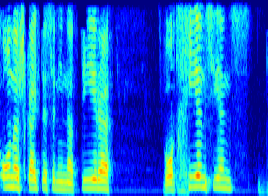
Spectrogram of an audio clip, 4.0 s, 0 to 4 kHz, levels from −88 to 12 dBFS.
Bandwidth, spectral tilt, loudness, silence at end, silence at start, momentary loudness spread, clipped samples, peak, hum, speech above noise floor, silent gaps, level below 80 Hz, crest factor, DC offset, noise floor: 4 kHz; -9.5 dB/octave; -24 LUFS; 0.45 s; 0 s; 11 LU; under 0.1%; -6 dBFS; none; 41 dB; none; -78 dBFS; 18 dB; under 0.1%; -65 dBFS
